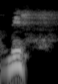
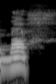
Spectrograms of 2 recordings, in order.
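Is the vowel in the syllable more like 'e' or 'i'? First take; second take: i; e. First: The vowel sounds like a close 'i'. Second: The vowel sounds like an open 'e'. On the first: The speaker calls it right. "জেরের উচ্চারণ মি, জেরের উচ্চারণ মে না।" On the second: The speaker calls it wrong. "অনেকে মেস, ... কিন্তু এভাবে হবে না।"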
